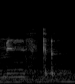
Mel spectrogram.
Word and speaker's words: minced: It's minced meat. Pronounce it ED, please.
